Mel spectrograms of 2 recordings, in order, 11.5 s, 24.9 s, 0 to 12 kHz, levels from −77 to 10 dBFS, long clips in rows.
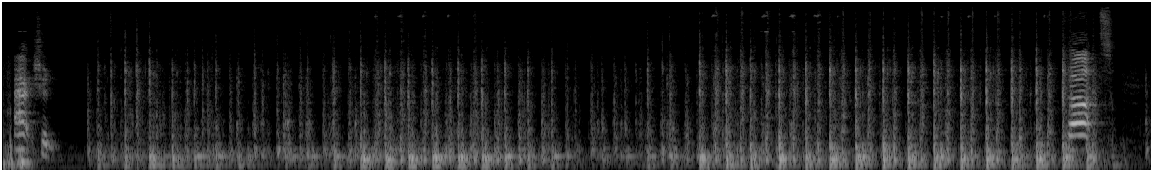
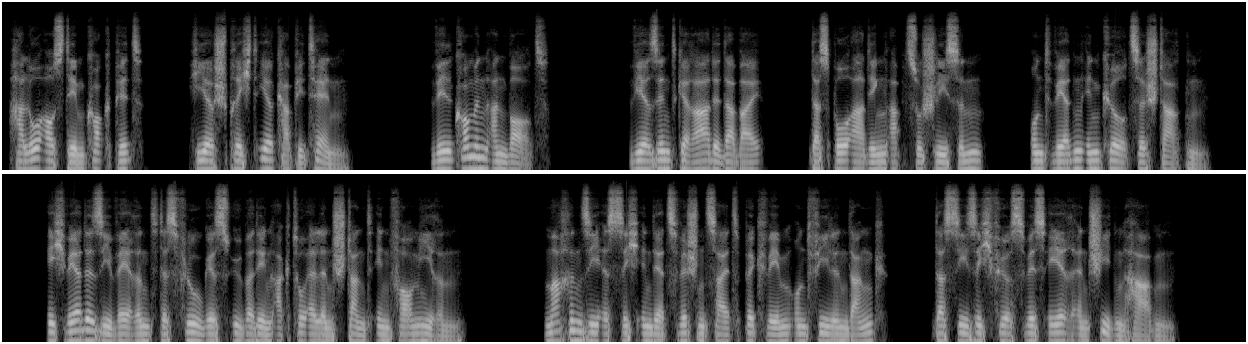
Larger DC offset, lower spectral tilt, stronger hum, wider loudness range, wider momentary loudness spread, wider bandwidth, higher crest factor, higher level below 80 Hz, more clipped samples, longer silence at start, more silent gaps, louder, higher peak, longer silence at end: second, under 0.1% vs 2%; first, -5.5 dB/octave vs -4 dB/octave; neither; first, 10 LU vs 3 LU; first, 16 LU vs 9 LU; about the same, 11.5 kHz vs 10.5 kHz; first, 26 dB vs 18 dB; second, -46 dBFS vs -40 dBFS; neither; about the same, 0 s vs 0 s; second, none vs 1.47-1.82 s, 3.53-4.24 s, 5.51-6.22 s, 7.67-8.04 s, 9.88-10.24 s, 12.13-12.84 s, 17.11-17.82 s, 21.35-21.71 s; second, -32 LUFS vs -19 LUFS; second, -8 dBFS vs -2 dBFS; second, 0 s vs 0.65 s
